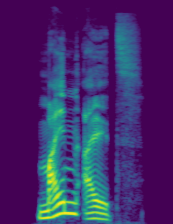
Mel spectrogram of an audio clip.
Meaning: genitive singular of Meineid
- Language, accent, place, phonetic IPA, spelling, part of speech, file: German, Germany, Berlin, [ˈmaɪ̯nˌʔaɪ̯t͡s], Meineids, noun, De-Meineids.ogg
